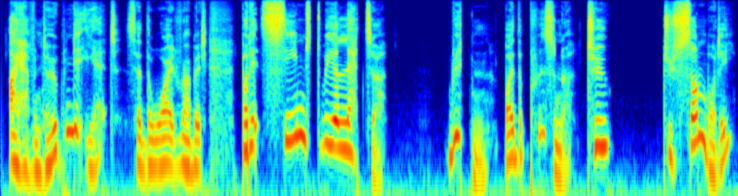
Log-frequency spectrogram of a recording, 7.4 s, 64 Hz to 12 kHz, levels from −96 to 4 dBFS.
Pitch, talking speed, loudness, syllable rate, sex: 195 Hz, 180 wpm, -20 LUFS, 6.3 syllables/s, male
